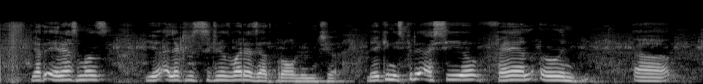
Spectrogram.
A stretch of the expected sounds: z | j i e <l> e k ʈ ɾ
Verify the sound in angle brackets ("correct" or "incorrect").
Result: correct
